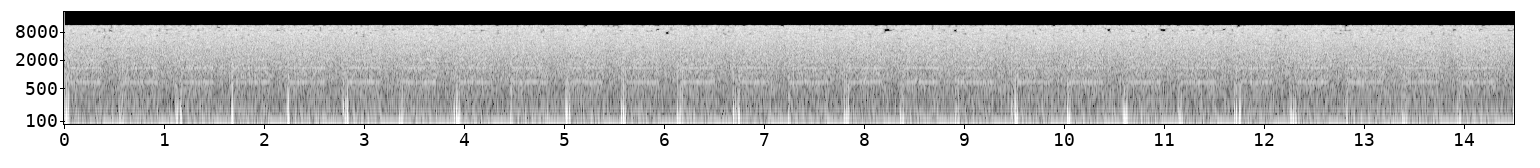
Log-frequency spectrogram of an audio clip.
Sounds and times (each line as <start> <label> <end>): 0.0 hum 14.5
